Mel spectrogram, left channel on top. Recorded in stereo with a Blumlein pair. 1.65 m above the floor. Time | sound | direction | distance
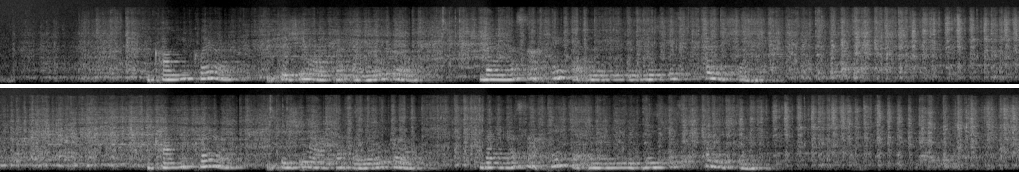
1.5 | a woman speaking | straight ahead | 0.9 m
